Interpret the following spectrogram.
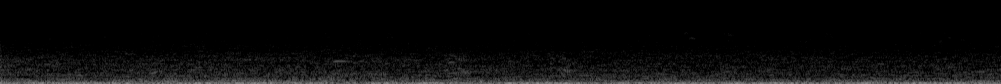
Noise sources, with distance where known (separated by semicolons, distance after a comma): person or small group talking, far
